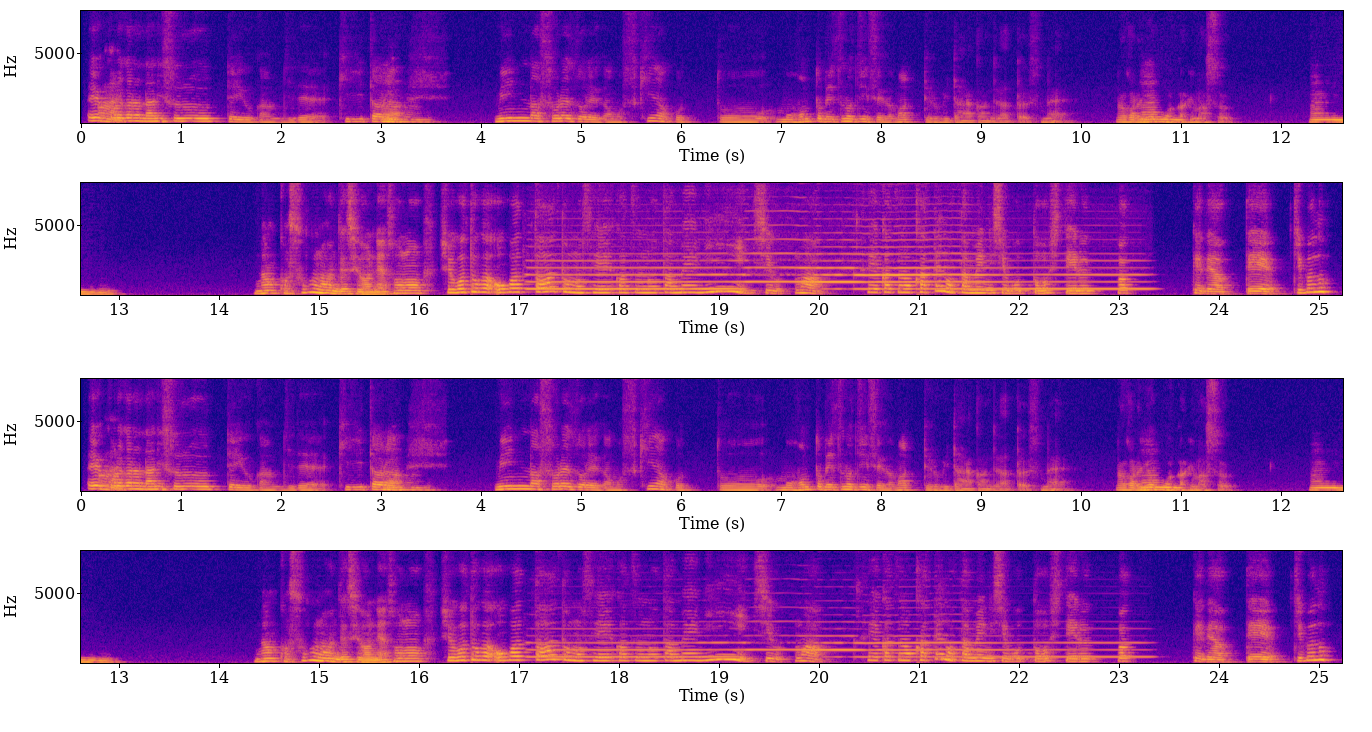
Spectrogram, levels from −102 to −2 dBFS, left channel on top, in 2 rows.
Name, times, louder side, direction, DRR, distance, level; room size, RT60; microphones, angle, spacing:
voice 1, 0.1-3.2 4.1-9.9 10.3-11.5, right 1 dB, 20° right, 0.6 m, -27 dB
voice 2, 3.0-3.5 10.6-11.0 12.3-13.0 14.3-20.1 20.5-23.1 23.7-25.1, left 1 dB, 30° left, 1.0 m, -22 dB
Wind instrument woodwind instrument, 17.0-23.4, left 6 dB, 70° left, 0.4 m, -26 dB
3.4 x 2.9 x 3.3 m
head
